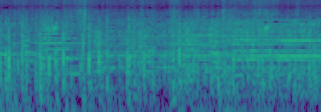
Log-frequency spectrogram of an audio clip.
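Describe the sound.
Horses clip-clop as riders travel through a dark valley. The hoofbeats come as a steady, quick run of sharp knocks at moderate loudness over a faint hiss.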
